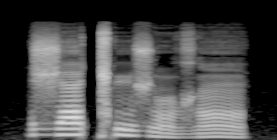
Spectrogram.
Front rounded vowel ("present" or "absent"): present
